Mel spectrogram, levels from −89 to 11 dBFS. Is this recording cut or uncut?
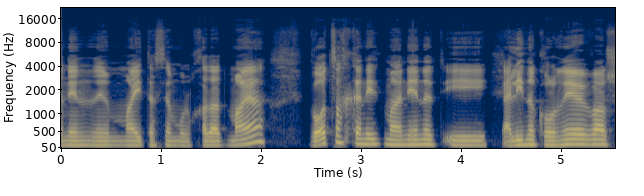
cut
